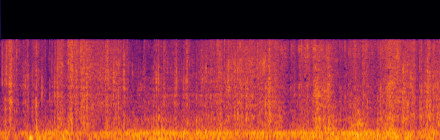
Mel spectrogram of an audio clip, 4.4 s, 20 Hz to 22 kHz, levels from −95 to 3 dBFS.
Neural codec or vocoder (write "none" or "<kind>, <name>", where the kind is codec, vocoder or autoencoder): none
